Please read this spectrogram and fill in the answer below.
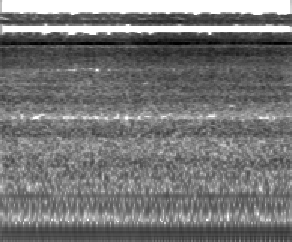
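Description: Heavy mulch-processing machine running steadily, its engine giving an even low hum as the red stacking conveyor drops black mulch onto the pile.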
